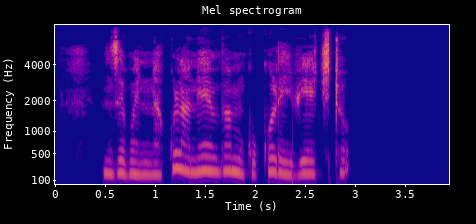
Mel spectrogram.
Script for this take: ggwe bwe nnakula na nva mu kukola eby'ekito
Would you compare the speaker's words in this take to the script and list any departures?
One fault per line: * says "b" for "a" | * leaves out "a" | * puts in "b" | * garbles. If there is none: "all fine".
* says "nze" for "ggwe"
* says "ne" for "na"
